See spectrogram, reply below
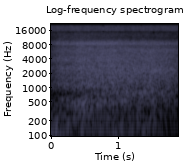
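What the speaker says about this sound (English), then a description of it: "You can hear some water." Continuous rush of water lapping along the shore of Lake Simbi Nyaima, with wind and breeze noise on the microphone blending into a steady, close wash with no talk.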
